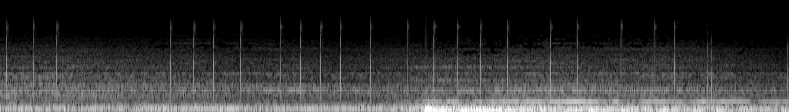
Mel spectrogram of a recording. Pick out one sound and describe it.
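Short menu clicks tick rapidly as a selection scrolls through a list.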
